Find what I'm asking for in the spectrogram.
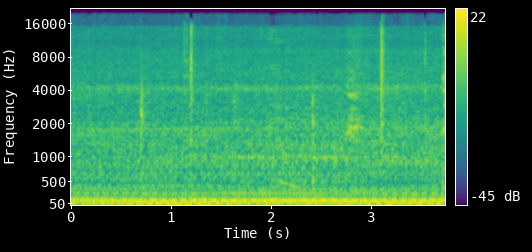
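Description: A 1947 Greyhound bus engine idles steadily at a gas station, a loud, continuous low rumble with no break and no talking over it.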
